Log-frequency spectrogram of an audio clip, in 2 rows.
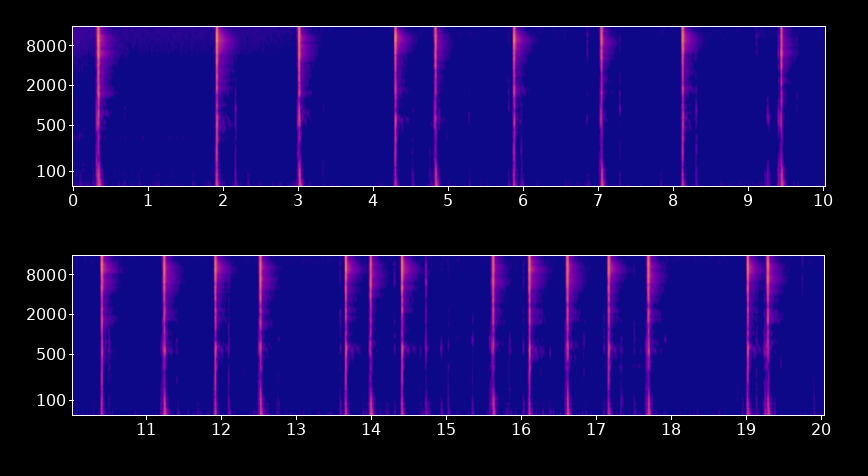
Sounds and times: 0.3s Toggling on and off a small metal switch 0.6s
1.9s Toggling on and off a small metal switch 2.2s
3.0s Toggling on and off a small metal switch 3.3s
5.8s Toggling on and off a small metal switch 6.2s
6.9s Toggling on and off a small metal switch 7.3s
9.3s Toggling on and off a small metal switch 9.7s
11.2s Toggling on and off a small metal switch 12.8s
15.6s Toggling on and off a small metal switch 18.0s
19.0s Toggling on and off a small metal switch 19.6s

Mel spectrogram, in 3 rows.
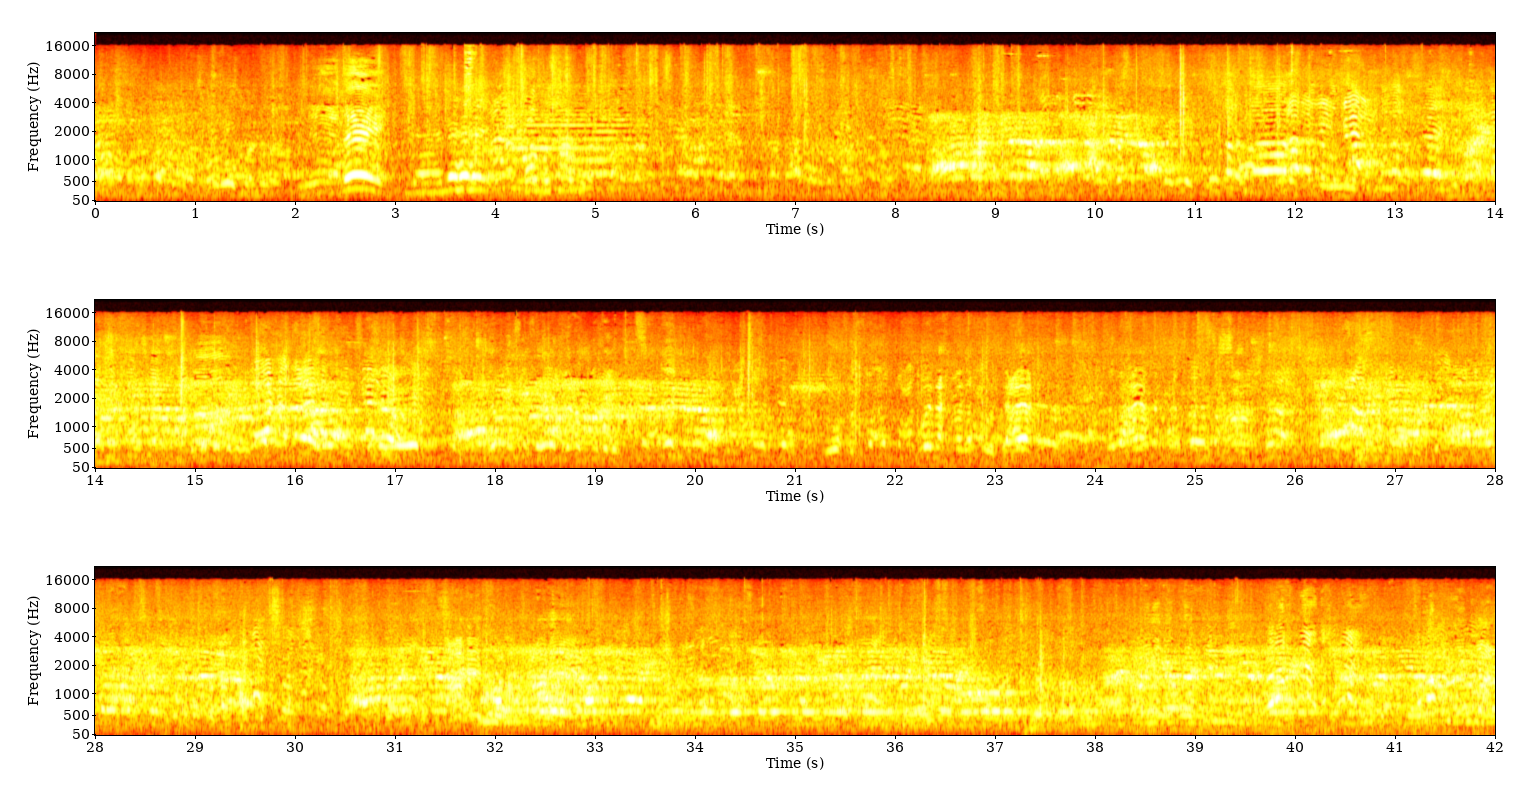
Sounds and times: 0.0s orange vendor on PA 42.0s
0.0s traffic 42.0s
25.1s arabic voices vendors throaty 42.0s

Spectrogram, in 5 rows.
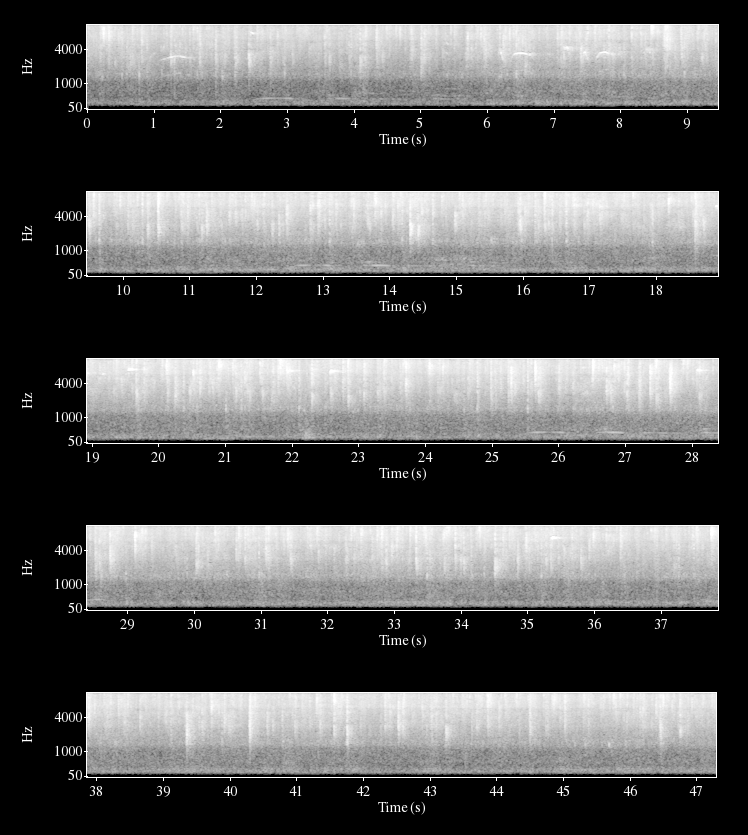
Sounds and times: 0.0s rain on pavement 47.3s
1.1s bird callings 1.6s
6.2s bird callings 8.1s

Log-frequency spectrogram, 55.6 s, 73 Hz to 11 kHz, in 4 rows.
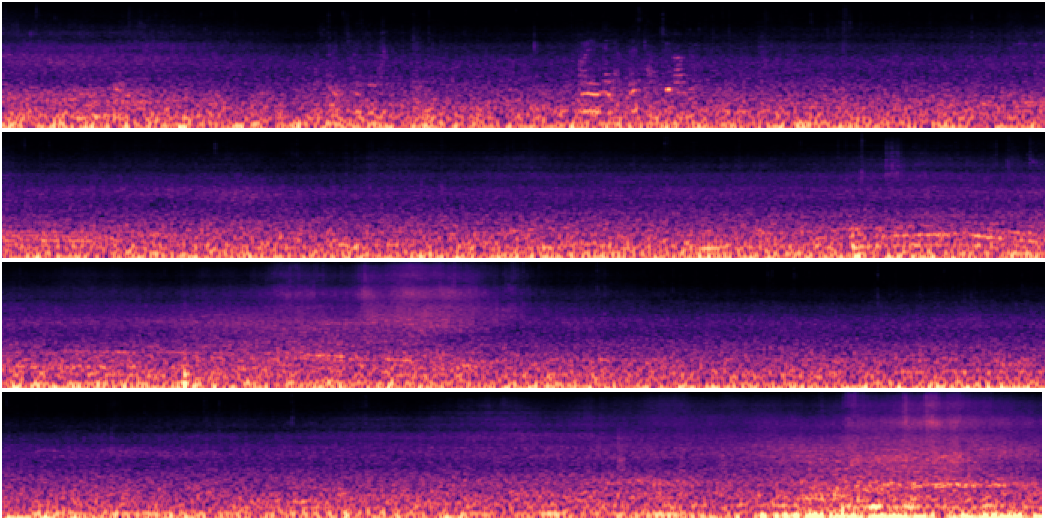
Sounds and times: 0.0s Light rain 55.5s
0.0s raindrops from trees 55.5s
25.7s cars passing by 35.8s
47.7s cars passing by 55.5s

